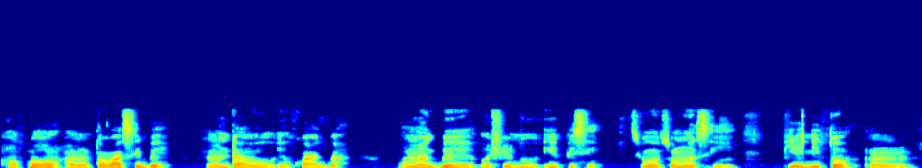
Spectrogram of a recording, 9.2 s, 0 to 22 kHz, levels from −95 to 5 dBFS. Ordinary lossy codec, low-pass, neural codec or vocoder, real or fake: none; none; none; real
